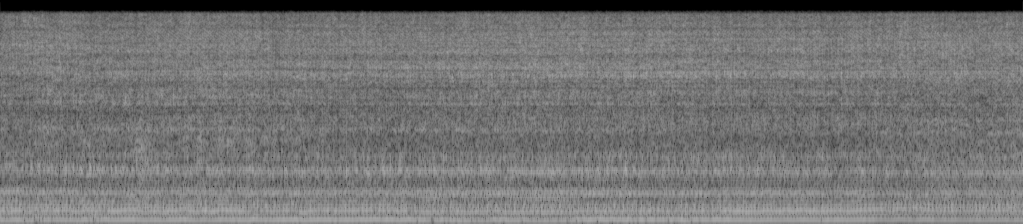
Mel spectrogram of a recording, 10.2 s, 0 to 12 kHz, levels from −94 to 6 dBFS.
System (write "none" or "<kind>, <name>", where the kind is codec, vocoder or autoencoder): vocoder, Vocos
